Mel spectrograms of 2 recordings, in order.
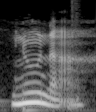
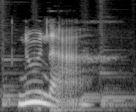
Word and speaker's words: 누나: NOONA. NOONA. This is pronounced as a two-syllable word. The first syllable is nu, second syllable is na. Pronounce it with me. NOONA.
